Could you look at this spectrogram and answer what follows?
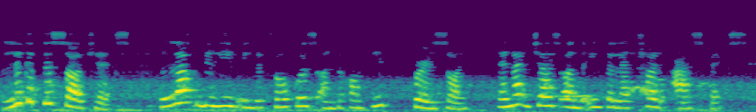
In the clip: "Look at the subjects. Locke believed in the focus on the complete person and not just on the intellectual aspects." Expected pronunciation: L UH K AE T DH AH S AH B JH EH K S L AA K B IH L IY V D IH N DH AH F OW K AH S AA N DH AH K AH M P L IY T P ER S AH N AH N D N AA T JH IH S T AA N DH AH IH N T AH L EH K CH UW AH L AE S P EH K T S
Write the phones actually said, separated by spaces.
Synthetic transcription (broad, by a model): L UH K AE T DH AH S AH B JH EH K S L AA K B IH L IY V IH N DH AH F OW K AH S AA N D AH K AH M P L IY T P ER S AH N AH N N AA T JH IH S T AA N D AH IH N T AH L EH K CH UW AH L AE S P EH K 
